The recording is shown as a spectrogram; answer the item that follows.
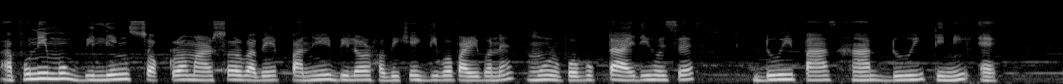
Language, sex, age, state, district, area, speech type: Assamese, female, 45-60, Assam, Dhemaji, rural, read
